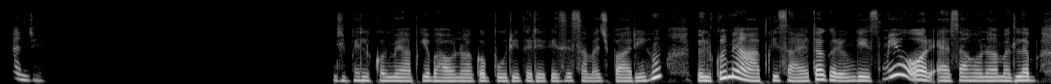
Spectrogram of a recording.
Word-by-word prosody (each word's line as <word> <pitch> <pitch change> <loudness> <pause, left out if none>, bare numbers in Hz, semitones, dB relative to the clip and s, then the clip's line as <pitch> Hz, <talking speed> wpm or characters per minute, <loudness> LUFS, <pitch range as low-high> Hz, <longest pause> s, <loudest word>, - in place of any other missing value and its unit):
हाँ 255 - -7
जी। 185 -2 -15 2.9
जी 180 - -8
बिल्कुल, 175 -1 -3
मैं 170 0 -1
आपकी 165 +2 -3
भावनाओं 160 -2 -2
को 170 - +1
पूरी 160 0 -3
तरीक़े 160 -1 -4
से 170 +2 -7
समझ 160 -1 -6
पा 155 -1 0
रही 160 +2 -2
हूँ, 325 - +4 0.4
बिल्कुल 175 - +3
मैं 340 - +7
आपकी 185 - +2
सहायता 170 +5 +1
करूँगी 180 -2 0
इसमें 255 - 0
और 215 - +6
ऐसा 170 +1 -1
होना 175 0 -1
मतलब 175 0 +1
170 Hz, 145 wpm, -20 LUFS, 160-180 Hz, 2.9 s, मैं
